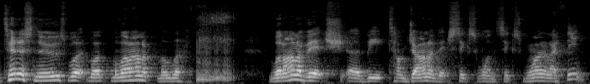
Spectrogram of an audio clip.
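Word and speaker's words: Tomljanović: I did watch the French girl Mladenovic play Tomljanovic, or I forget how to pronounce that. I know a lot of people say that J is silent. Tomljanovic, the Australian girl.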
